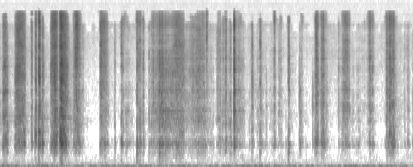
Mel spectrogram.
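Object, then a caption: Cardboard paper towel tube. Fingernails scratch and rub the surface of an empty, hollow cardboard paper towel tube as it is held and rolled on a wooden desk. The result is a quick run of dry, bristly scratching strokes with a hollow mid-range resonance.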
